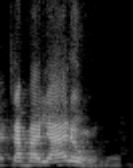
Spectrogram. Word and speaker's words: trabalharam: Então, sempre lembrem, quando a gente tem um M no final, normalmente a gente vai fechar a pronúncia mais fechada. Então, é trabalharam.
